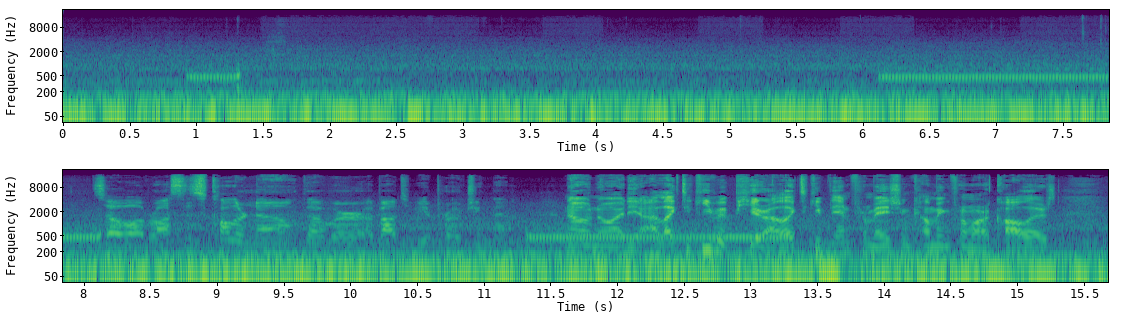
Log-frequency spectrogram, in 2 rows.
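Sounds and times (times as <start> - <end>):
constant low rumbling hum: 0.0 - 15.6
electronic telephone ringback tones: 6.2 - 8.1, 11.3 - 13.2
speech: 10.8 - 15.6.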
